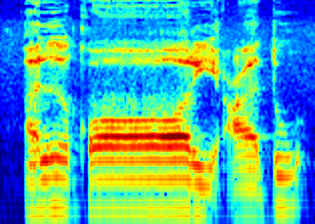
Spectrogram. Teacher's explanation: جب زبر کے بعد الف آ جائے یعنی الف سے پہلے والا جو الفاظ ہے اس کے اوپر زبر آ جائے اور اس کے بعد الف آ رہا ہو زبر کے بعد، تب 1 سیکنڈ لمبا کر کے پڑھا جائے گا۔ اب جیسے قاف کے اوپر زبر ہے اور زبر کے بعد الف ہے، 1 سیکنڈ لمبا کر کے پڑھا جائے گا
